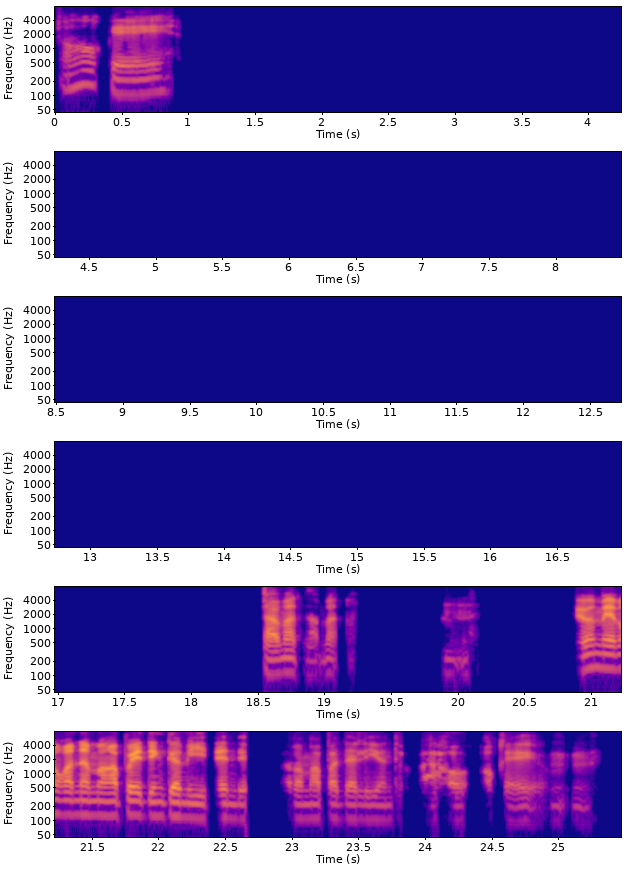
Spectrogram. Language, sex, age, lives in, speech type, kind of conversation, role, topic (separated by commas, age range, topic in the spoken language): Filipino, male, 35-39, Philippines, conversation, podcast, host, Ano sa palagay mo ang papel ng guro sa paghubog ng pagkatuto?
